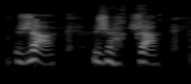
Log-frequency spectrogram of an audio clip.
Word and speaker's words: Jacques: So shout out to our Northern friends, Elliot Jacques. Am I saying that right? Because it's a French name, right? – Jacques. Yeah.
